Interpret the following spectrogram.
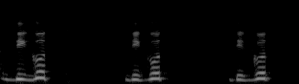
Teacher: Una D al principio, al medio una D, pero cuando está al final suena como una T.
